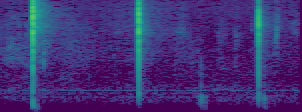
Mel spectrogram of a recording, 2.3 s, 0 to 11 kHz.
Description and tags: Punch in skin 2
Real life punching of skin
